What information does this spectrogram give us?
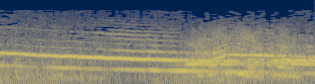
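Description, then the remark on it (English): A police siren wails steadily in long, sliding tones, growing louder and busier as it draws nearer, with a faint murmur of background noise beneath. “It's Faraday in that police car.”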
